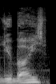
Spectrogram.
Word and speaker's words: Dubois: Non loin de Dubois, enfin la ville de Dubois, qu'il faut maintenant prononcer Dubois, mais Dubois, c'est évidemment un colon français qui a laissé des traces là-bas dans le Wyoming.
